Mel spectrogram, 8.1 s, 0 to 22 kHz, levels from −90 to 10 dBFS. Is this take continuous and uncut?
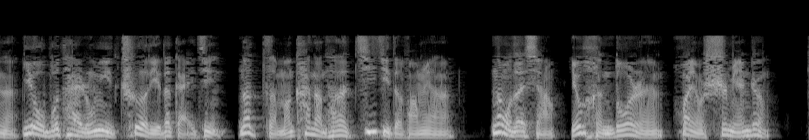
no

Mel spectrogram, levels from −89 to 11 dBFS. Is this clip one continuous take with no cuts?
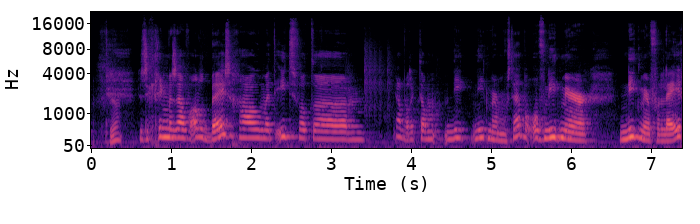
yes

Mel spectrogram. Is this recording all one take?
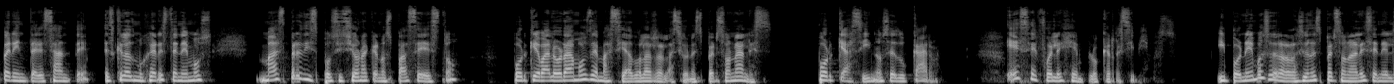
no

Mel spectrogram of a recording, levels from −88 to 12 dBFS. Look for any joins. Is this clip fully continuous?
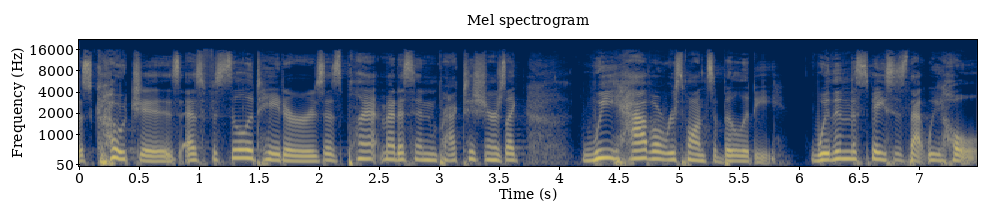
yes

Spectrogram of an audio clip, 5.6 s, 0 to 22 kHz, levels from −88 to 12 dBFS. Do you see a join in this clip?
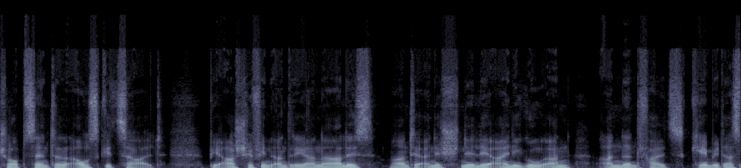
no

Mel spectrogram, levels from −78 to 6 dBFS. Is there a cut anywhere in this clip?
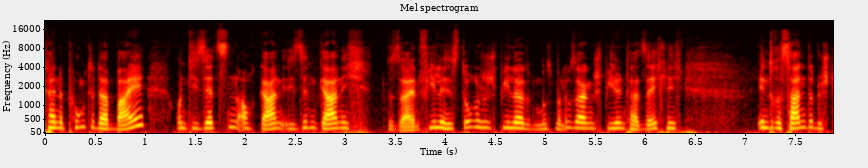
yes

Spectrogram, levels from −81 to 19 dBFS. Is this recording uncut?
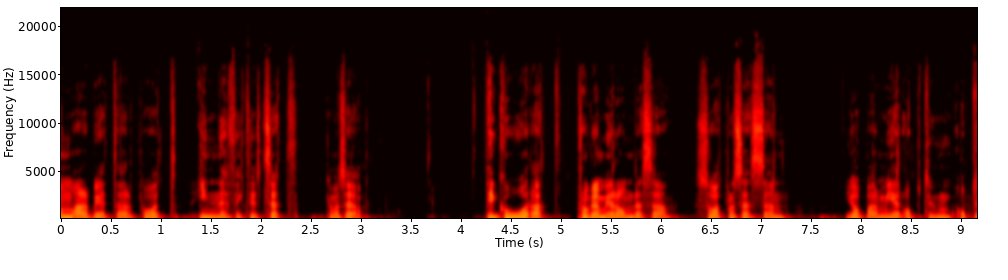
no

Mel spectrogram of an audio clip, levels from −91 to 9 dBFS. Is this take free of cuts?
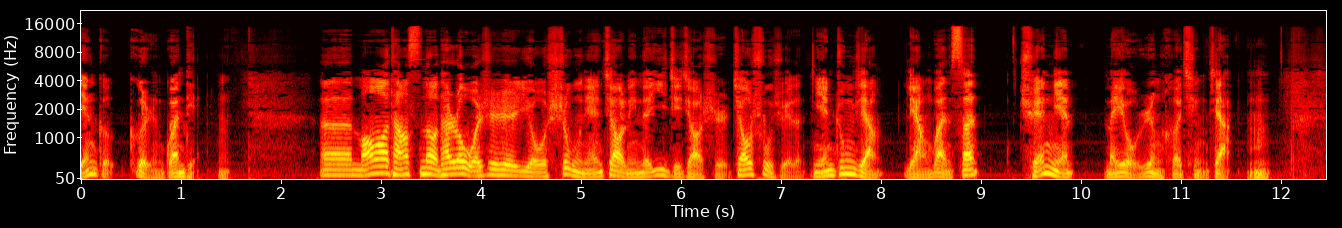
yes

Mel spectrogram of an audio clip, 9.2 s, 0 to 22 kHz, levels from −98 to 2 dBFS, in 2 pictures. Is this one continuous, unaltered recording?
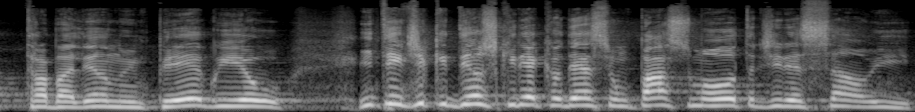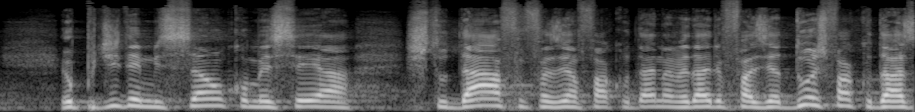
yes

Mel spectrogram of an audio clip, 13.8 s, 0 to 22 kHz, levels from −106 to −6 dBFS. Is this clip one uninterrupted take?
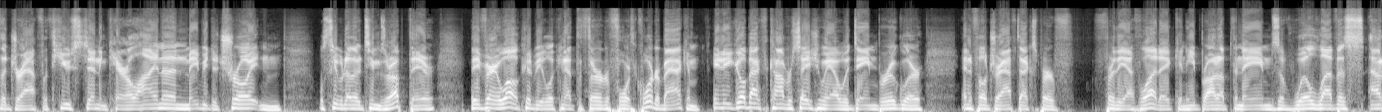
no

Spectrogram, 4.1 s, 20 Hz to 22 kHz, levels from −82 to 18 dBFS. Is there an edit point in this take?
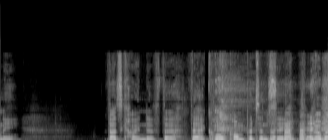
yes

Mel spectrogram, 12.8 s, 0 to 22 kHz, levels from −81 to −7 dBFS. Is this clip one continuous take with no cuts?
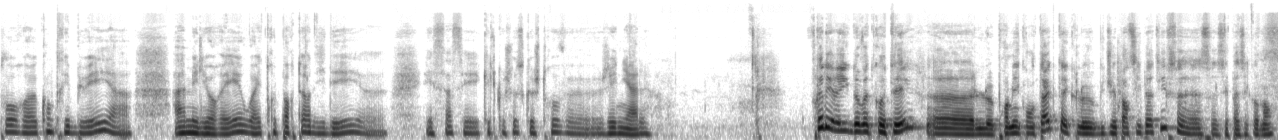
yes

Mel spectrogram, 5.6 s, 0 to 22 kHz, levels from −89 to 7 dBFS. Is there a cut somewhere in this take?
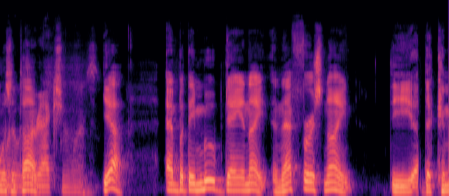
no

